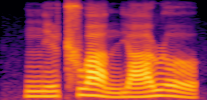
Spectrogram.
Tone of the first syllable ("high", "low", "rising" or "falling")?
rising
